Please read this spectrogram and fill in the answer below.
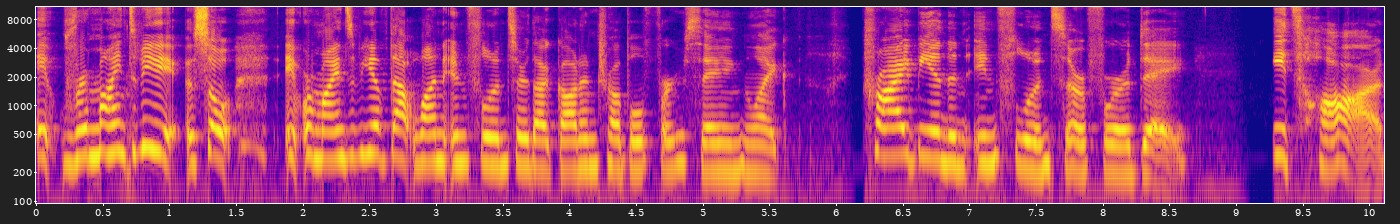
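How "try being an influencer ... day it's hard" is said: clumsy, failed attempt at a Brooklyn accent. Quoting an influencer who got in trouble, in a bad Brooklyn accent. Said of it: "I can't do a Brooklyn accent".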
